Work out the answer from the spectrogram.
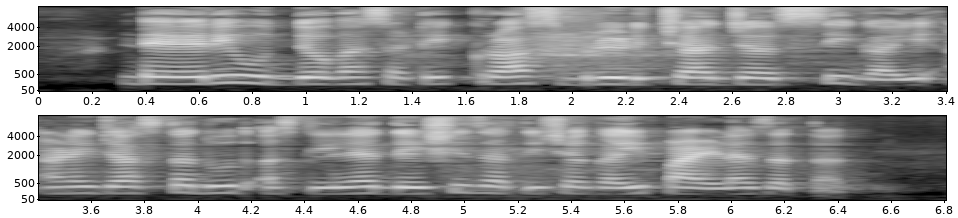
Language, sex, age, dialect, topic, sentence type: Marathi, female, 36-40, Standard Marathi, agriculture, statement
